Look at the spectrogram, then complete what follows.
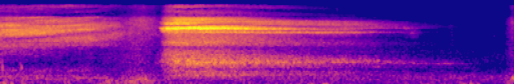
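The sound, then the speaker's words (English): A long, deep breath, rushing and breathy. It swells suddenly partway through, then tapers off slowly over several seconds. “Let's take a deep breath over that.”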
